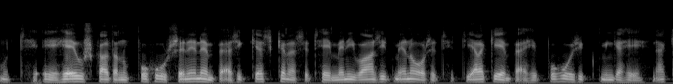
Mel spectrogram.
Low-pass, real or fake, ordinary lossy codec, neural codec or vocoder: 7.2 kHz; real; MP3, 48 kbps; none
